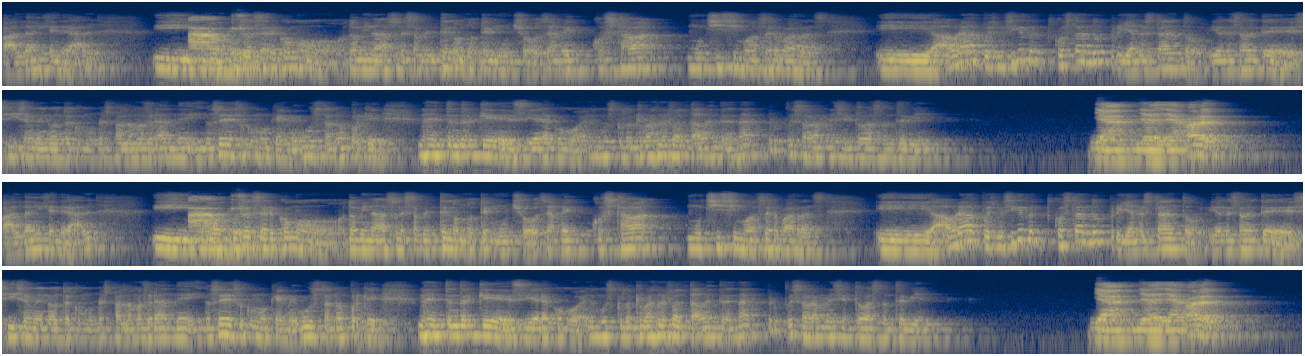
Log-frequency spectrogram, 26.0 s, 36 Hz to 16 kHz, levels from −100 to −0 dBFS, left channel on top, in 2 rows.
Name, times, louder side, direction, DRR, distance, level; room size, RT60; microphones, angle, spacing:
voice 1, 0.0-6.5 6.9-22.4, right 2 dB, 90° right, 4 dB, 0.5 m, -29 dB
voice 2, 1.9-2.5 23.9-25.1, equal, 30° right, -4 dB, 0.9 m, -23 dB
4.0 x 3.7 x 3.5 m, 0.94 s
head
